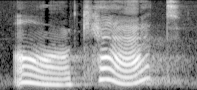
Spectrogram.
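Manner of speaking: ordinary delivery, nothing marked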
